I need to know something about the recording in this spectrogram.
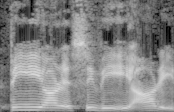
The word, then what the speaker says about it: persevere: Dash, persevere, P-E-R-S-E-V-E-R-E, dash, accented on the second syllable, persevere.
